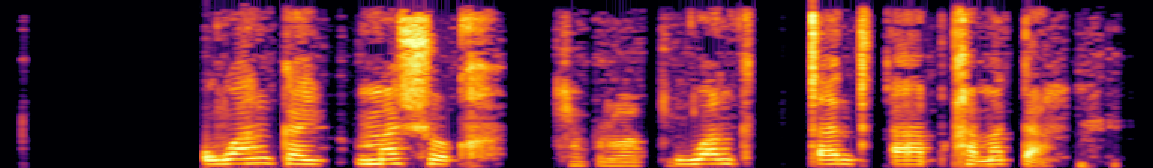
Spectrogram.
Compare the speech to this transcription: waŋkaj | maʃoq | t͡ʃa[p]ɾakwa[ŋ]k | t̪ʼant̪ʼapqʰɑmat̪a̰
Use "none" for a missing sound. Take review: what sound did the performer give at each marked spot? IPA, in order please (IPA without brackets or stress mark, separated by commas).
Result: p, ŋ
